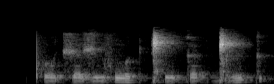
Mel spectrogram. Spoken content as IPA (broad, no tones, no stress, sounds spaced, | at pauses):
pʰ o t͡ʃ œ ʒ ɯ f ŋʷ ɯ k ǁʰ ɪ k œ k ɡ͡ǁ ɯ k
